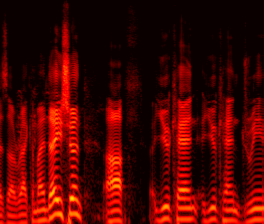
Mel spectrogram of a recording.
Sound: audience laughing

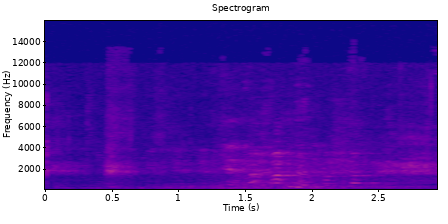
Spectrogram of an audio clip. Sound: laughter

